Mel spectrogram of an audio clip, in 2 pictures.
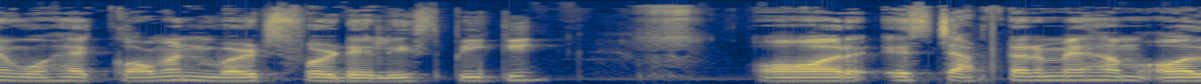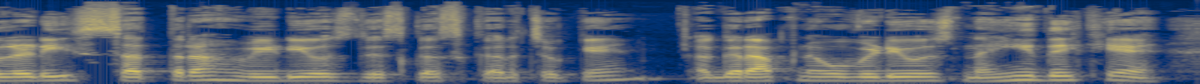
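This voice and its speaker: A man's voice: mid-range voice, fairly bright tone, no echo, clean studio sound. A man who teaches vocabulary in Hindi, patiently repeating each word and spelling it out letter by letter. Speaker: English teacher. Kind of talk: Hindi-English vocabulary lesson.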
